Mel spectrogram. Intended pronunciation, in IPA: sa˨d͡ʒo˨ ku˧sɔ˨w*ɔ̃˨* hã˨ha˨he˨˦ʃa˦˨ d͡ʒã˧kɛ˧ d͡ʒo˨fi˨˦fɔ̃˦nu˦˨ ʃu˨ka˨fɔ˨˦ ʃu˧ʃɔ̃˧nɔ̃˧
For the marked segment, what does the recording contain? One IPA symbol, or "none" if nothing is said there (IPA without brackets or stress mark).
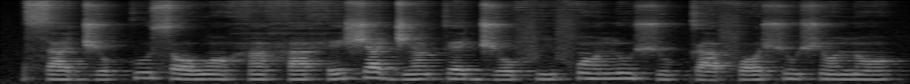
ɔ̃˨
